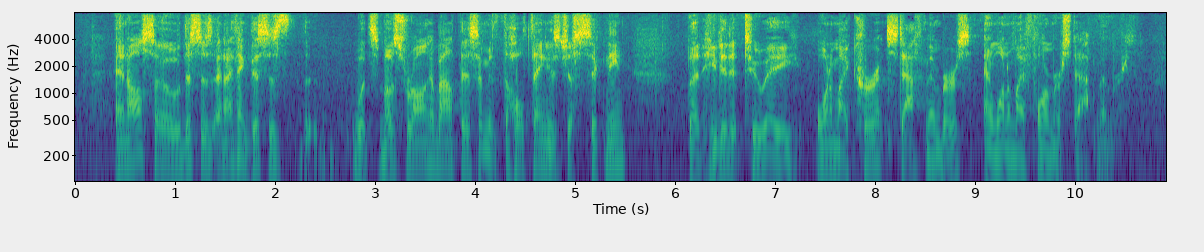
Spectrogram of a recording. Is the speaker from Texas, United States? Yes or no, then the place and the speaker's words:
no; California, United States; So I'm a Californian. So for sure, state law, you cannot release somebody's phone records.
